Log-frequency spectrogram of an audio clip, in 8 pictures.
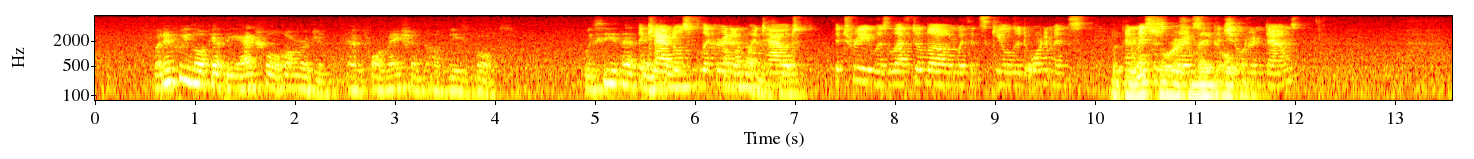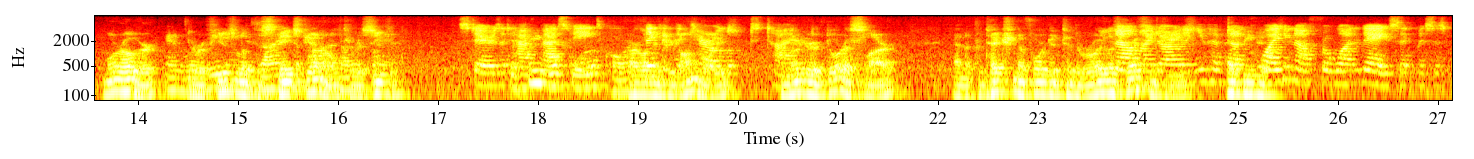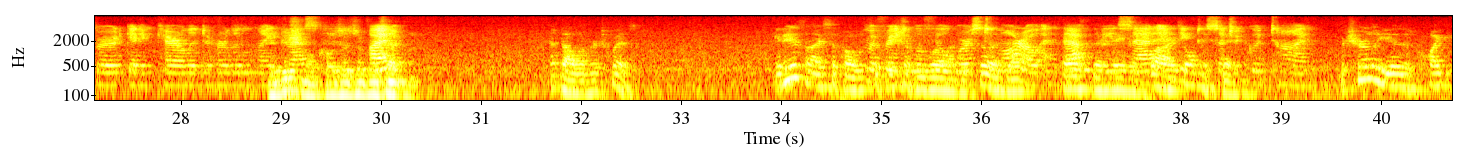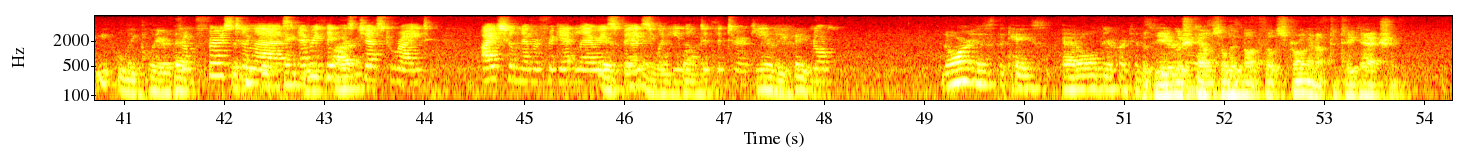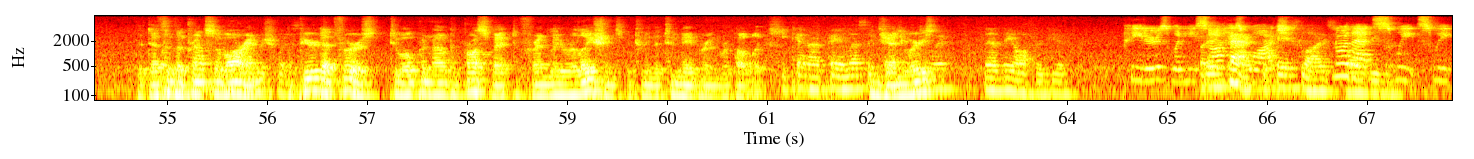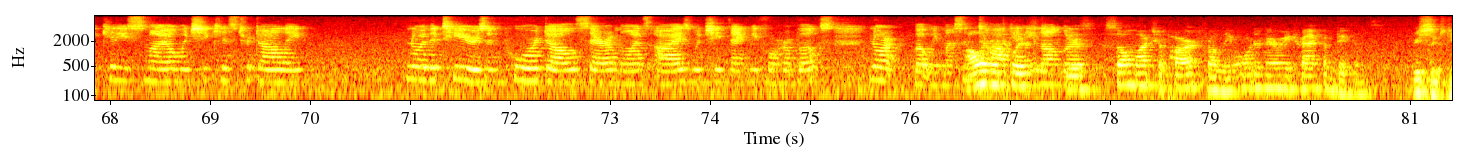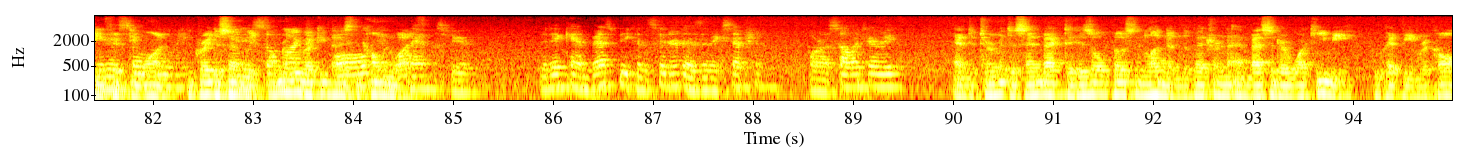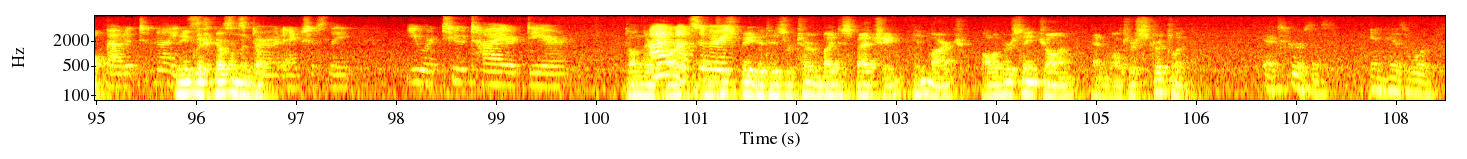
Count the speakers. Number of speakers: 3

